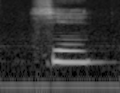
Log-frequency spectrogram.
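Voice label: "xin", chinese pinyin, first tone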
